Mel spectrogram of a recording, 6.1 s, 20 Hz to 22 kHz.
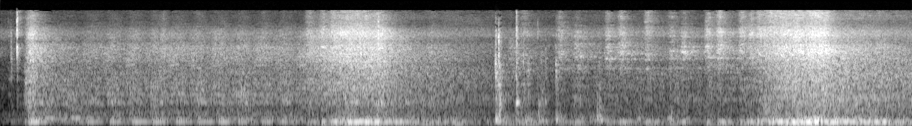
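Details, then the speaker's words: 1972 VW Fastback with fuel injection, fresh rebuilt generator and new regulator charging about 14.2 V. It runs rich, worst when first started cold, and puffs black smoke when revved warm. Engine catches with uneven surges and sputters, never settles to idle, then stalls. "running so rich especially when you first crank it up cold and then it's not as bad later on"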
